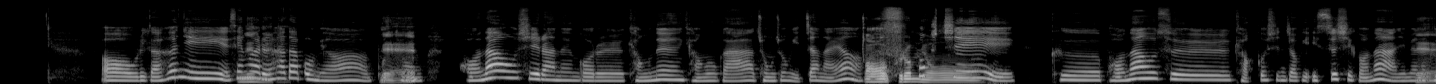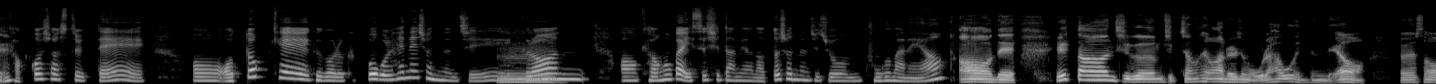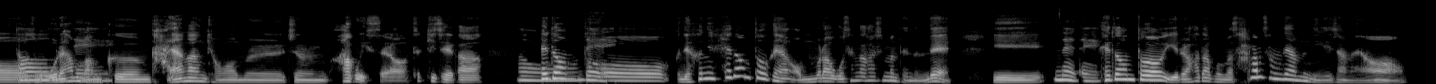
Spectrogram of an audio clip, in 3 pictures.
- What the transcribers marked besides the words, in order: other background noise; lip smack; teeth sucking
- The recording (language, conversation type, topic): Korean, podcast, 번아웃을 겪은 뒤 업무에 복귀할 때 도움이 되는 팁이 있을까요?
